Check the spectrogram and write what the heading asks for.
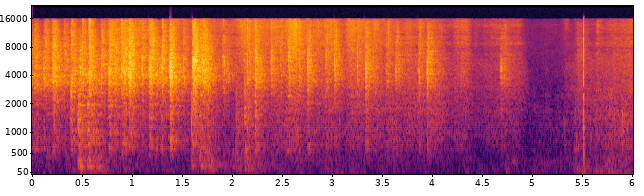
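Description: Pembroke Welsh corgis playing: a rapid run of scuffling noises and short dog sounds that dies away after about four and a half seconds, then a single sharp click.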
